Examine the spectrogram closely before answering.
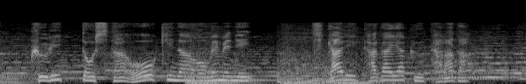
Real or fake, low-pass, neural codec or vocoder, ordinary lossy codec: fake; 7.2 kHz; autoencoder, 48 kHz, 128 numbers a frame, DAC-VAE, trained on Japanese speech; MP3, 48 kbps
